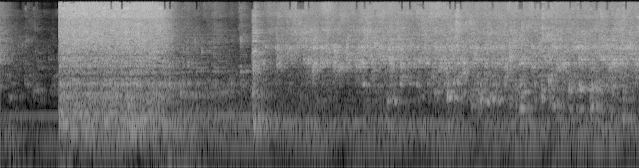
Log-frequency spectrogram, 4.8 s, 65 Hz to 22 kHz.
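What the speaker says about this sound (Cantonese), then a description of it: "花灑有2種出水嘅方法，熱水夠穩定" A shower runs in a Pattaya hotel bathroom. After a brief quiet start, the water comes on with a sudden gush, then falls as a steady, close hiss with one short shift in the spray partway through.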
